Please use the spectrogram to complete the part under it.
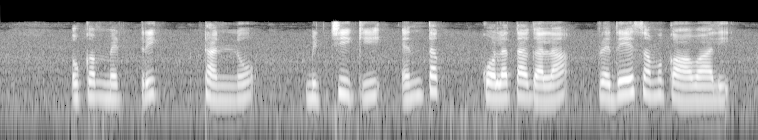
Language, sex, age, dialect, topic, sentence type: Telugu, female, 18-24, Central/Coastal, agriculture, question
